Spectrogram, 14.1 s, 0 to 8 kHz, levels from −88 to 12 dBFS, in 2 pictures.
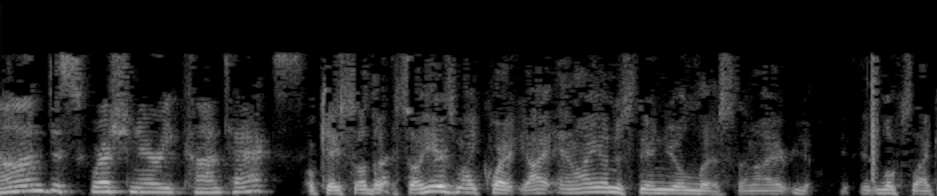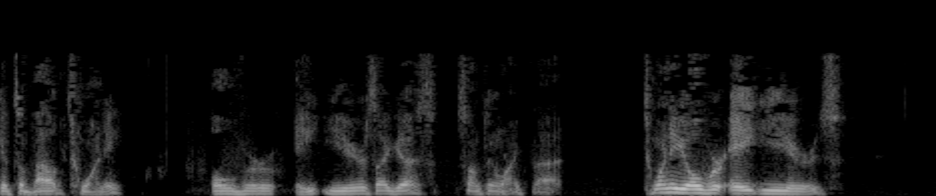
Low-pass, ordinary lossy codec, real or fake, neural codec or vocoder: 7.2 kHz; MP3, 24 kbps; real; none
